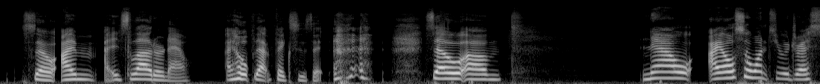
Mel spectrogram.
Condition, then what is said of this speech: None; typical speech.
